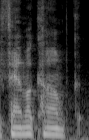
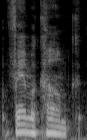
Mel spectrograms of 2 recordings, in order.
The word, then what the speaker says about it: Famicom: to the point I gave my copy the famicomp famicom famicom there we go I feel like I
